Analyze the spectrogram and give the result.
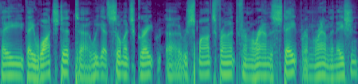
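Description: A man's unremarkable speaking voice, fairly low in pitch and fairly even in intonation, at a fairly quick pace, in a dry sound with no echo. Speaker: guest. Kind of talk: interview answer. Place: bar. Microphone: headset.

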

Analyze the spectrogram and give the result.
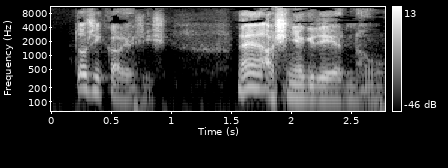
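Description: Against a quiet background, a man talks with vocal fry and lively intonation. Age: 70s. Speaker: philosophy professor. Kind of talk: radio interview.

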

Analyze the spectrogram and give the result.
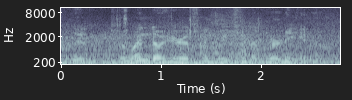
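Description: A man at a fairly slow pace, a dry sound with no echo, and loud background noise. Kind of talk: casual narration. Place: car. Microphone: phone near.

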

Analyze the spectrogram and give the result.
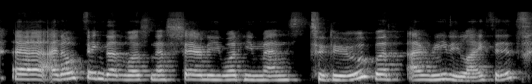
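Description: A woman with a Dutch accent at a fairly high pitch and moderate pace, with hardly any pauses, very even loudness, ordinary pitch variation and noticeable background noise. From Netherlands. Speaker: painter. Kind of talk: interview.

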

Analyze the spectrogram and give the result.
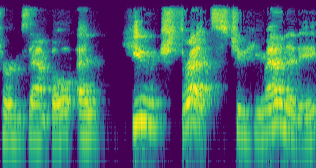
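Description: In an American accent, the speech moves at a fairly slow pace with audible room echo over a quiet background. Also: woman. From New York City (Queens); New York City. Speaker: environmental health scientist; guest. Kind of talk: interview. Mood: earnest, concerned. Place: home room. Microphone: video call.

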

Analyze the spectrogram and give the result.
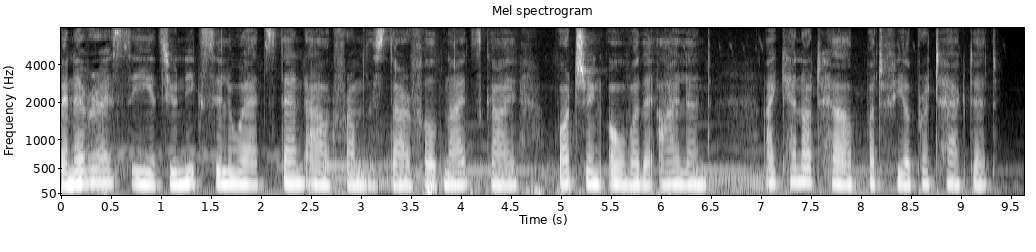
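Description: A woman speaks at a fairly slow pace in a calm tone, her intonation monotone and flat and her loudness very even, as music plays in the background. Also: medium pitch for a woman. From Germany. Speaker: nature video maker. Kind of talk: calm nature vlog narration. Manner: slow, calm.

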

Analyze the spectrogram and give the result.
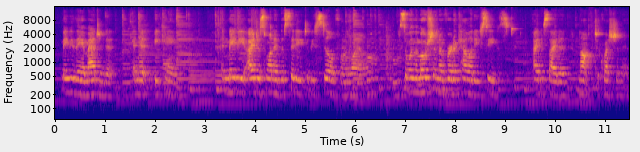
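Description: A woman's fairly high, fairly evenly intoned voice amid noticeable background noise. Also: moderate pace. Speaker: poet. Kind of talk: poetry reading. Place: stage.

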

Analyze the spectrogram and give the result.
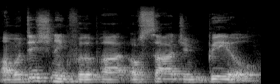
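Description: Audible room echo surrounds a fairly slow delivery against a quiet background. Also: man. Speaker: actor at an audition. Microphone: webcam.

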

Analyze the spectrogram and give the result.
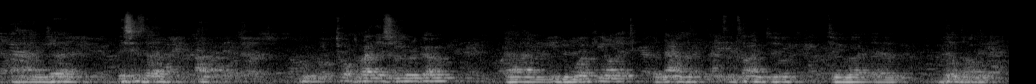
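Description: Someone talks at a fairly slow pace in a space with strong room echo and noticeable background noise. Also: man. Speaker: software company speaker. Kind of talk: conference talk with audience Q&A. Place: hall. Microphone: camera far.

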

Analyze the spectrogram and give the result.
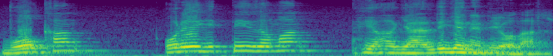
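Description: At a fairly slow pace, a man speaks in a fairly high pitch with very wide pitch swings. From Turkey, Sakarya (Hendek); Turkey. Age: 30s. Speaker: CrossFit athlete; guest. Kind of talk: interview. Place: studio. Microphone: lapel.

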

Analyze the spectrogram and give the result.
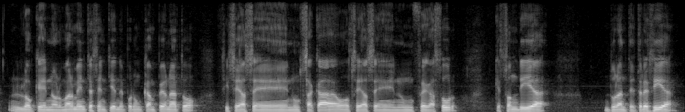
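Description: Fairly even intonation comes with a fairly slow pace and a dark, mellow tone. The background is quiet. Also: man, fairly low pitch for a man. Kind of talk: interview answer. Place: studio. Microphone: lapel.

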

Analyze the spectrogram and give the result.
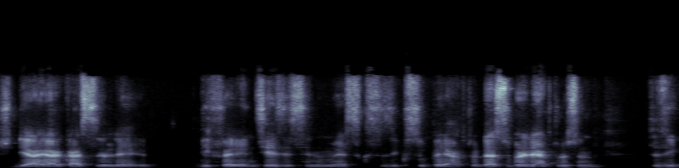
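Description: A man's bright, sharp voice at a medium pitch. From Romania, Oradea. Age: 30s. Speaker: yacht insurance sales executive and designer. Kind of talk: interview. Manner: hesitant, many fillers and repetitions.

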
